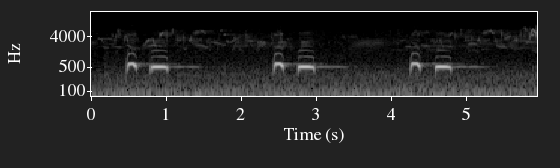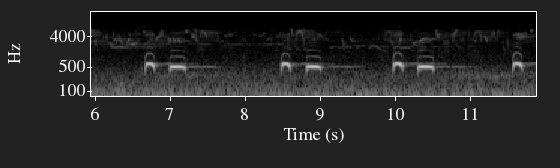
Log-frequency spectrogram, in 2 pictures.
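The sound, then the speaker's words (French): Song of a cuckoo, a migratory bird with grey plumage and a pale belly: a falling two-note call repeated at steady intervals about every two seconds over faint background hiss. “Alors, avez-vous reconnu cet oiseau ? Eh oui, il s'agit du coucou.”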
